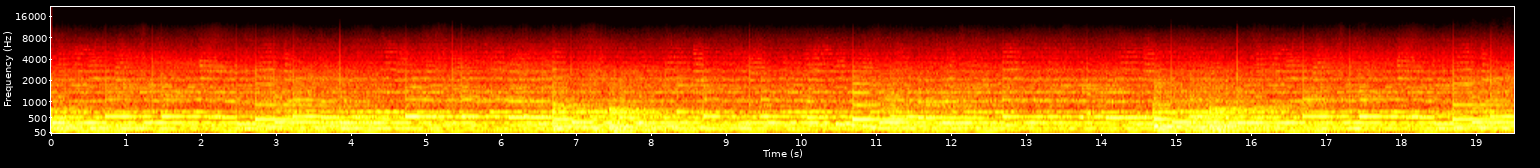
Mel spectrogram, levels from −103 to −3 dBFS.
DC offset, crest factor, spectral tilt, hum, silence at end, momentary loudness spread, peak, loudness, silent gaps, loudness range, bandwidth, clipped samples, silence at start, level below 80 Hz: under 0.1%; 14 dB; -10 dB/octave; none; 0 s; 5 LU; -2 dBFS; -19 LUFS; none; 2 LU; 6 kHz; under 0.1%; 0 s; -38 dBFS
